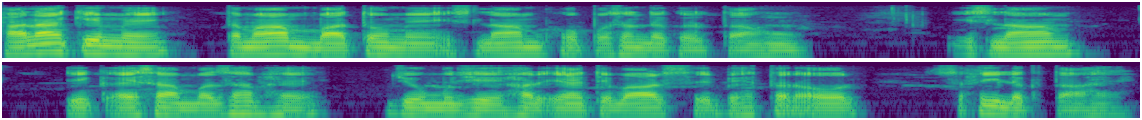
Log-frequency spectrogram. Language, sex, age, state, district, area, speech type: Urdu, male, 18-30, Bihar, Purnia, rural, spontaneous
